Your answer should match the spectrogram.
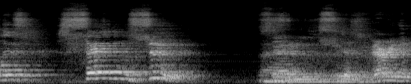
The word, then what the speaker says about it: sensu: In Japanese, we call this sensu. Sensu. Yes, very good pronunciation.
